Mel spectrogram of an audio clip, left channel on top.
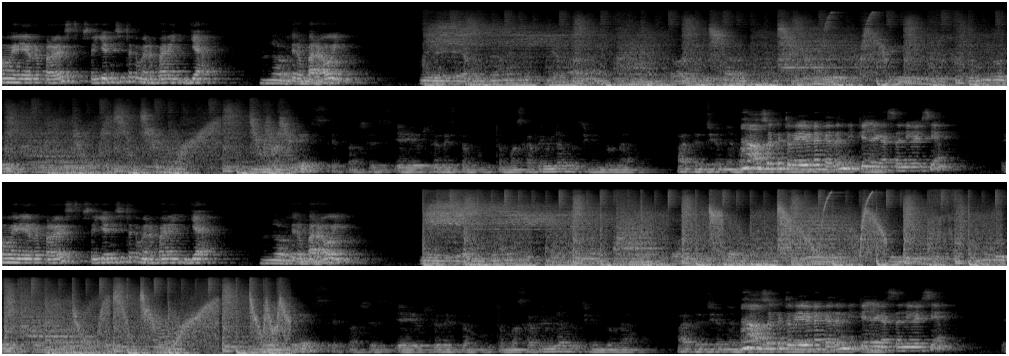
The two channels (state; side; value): normal; both; correlation 0.66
